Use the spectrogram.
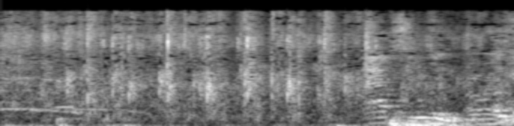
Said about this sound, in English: Well, guys, give a round of applause for our...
